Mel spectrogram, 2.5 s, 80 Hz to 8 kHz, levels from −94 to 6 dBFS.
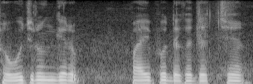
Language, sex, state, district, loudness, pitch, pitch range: Bengali, male, Assam, Hailakandi, -15 LUFS, 105 Hz, 100-110 Hz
